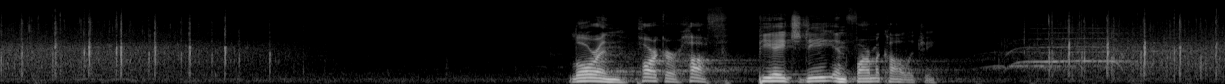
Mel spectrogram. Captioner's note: applause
